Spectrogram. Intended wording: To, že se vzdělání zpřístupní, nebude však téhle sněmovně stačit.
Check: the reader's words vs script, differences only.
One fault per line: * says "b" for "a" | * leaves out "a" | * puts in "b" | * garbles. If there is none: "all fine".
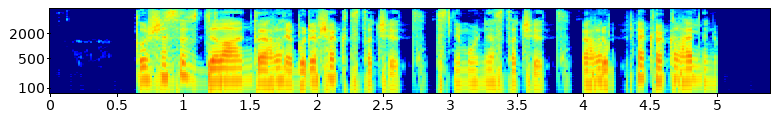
* says "téhle" for "zpřístupní"
* says "stačit" for "téhle"
* garbles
